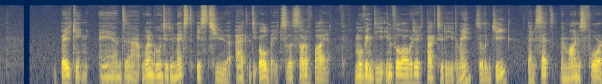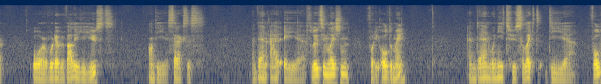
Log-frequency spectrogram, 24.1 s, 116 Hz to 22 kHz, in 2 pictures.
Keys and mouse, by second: 0.4-2.1 drag, 5.1 right click, 7.9 g, 13.8-15.9 right drag, 16.7-19.9 drag, 24.0 click.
